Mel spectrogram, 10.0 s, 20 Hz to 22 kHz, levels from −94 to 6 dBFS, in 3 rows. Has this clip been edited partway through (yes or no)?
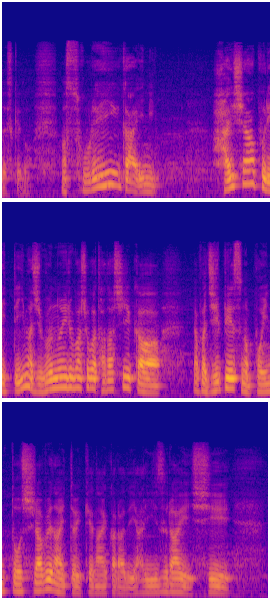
no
